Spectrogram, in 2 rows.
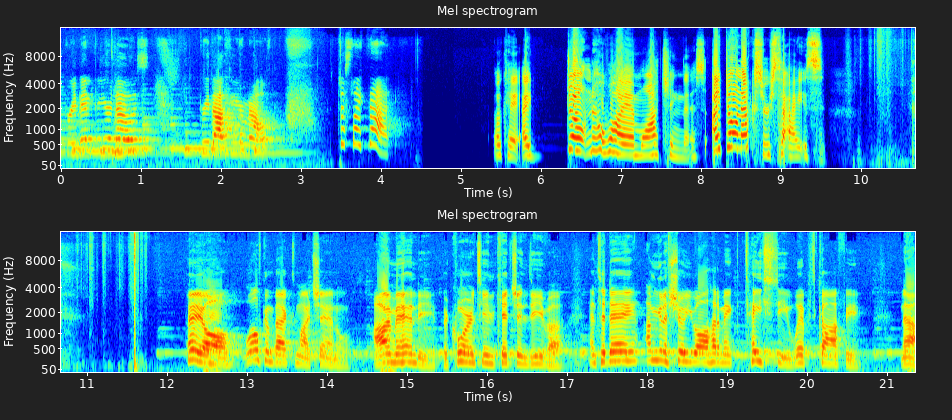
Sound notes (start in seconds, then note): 2.8 exhales loudly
